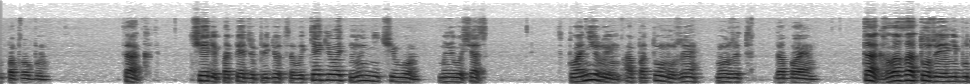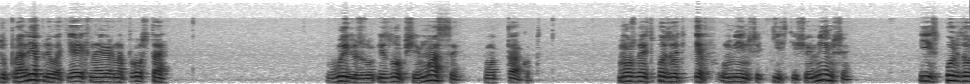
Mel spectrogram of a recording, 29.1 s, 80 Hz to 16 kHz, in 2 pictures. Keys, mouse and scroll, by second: 4.1 middle click, 4.1 scroll down 1, 5.7 click, 8.3 scroll down 1, 9.0 middle click, 9.5 click, 11.8 middle click, 12.8 middle click, 12.8 scroll up 2, 14.0-14.8 scroll down 1, 16.1 click, 19.1 middle click, 20.3 click, 27.2 click.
